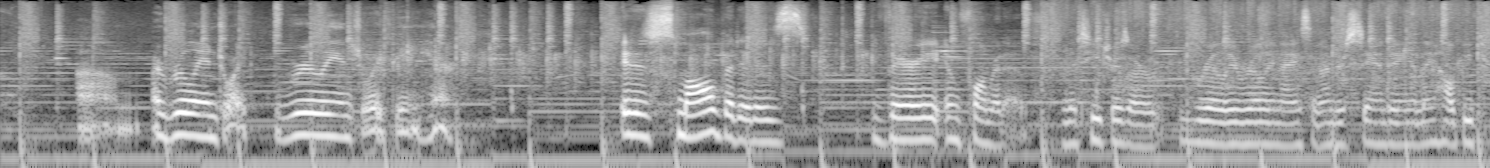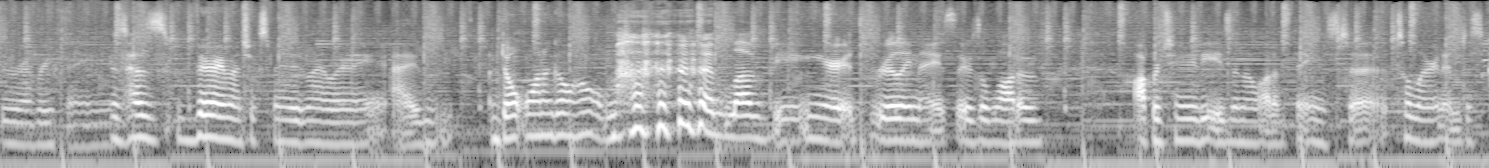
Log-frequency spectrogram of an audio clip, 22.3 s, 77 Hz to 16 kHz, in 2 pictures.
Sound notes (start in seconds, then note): 15.8 laughing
